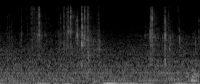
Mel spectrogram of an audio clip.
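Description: Light handling noises: a few faint clicks and rustles as small objects are moved about on a tabletop.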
